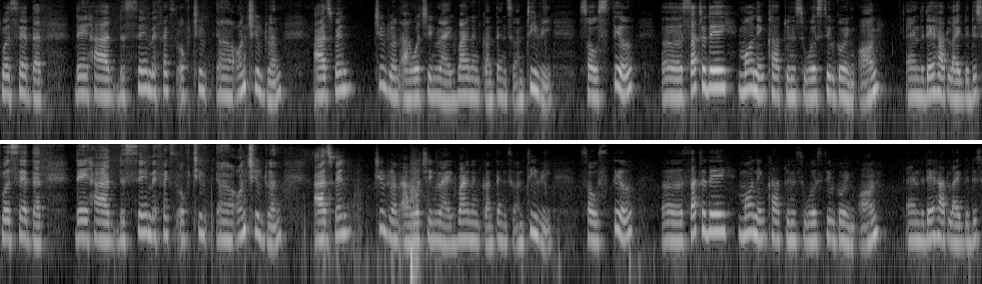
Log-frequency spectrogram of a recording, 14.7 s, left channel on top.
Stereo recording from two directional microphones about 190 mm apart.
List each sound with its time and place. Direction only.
0.0 s speech: 50° left (ahead or behind)
5.7 s speech: 70° left (ahead or behind)
13.6 s speech: 90° left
